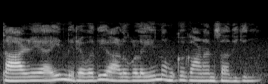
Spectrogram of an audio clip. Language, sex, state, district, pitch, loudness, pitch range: Malayalam, male, Kerala, Kollam, 180 Hz, -16 LUFS, 170-195 Hz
